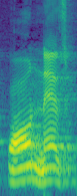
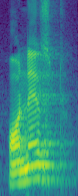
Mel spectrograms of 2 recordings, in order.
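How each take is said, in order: First: honest in two parts, ऑ, nest; split into syllables. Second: Said in the usual way. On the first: Shown as a demonstration. Teacher showing the same happens here, word broken up. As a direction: set ऑ apart from nest in honest. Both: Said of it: "यहाँ syllable एक से ज़्यादा है".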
